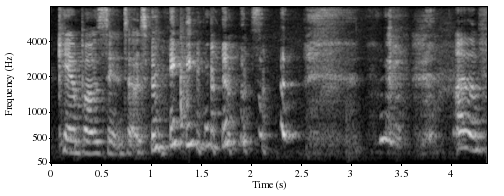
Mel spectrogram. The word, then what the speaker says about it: Campo: The A is pronounced ah. Campo.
